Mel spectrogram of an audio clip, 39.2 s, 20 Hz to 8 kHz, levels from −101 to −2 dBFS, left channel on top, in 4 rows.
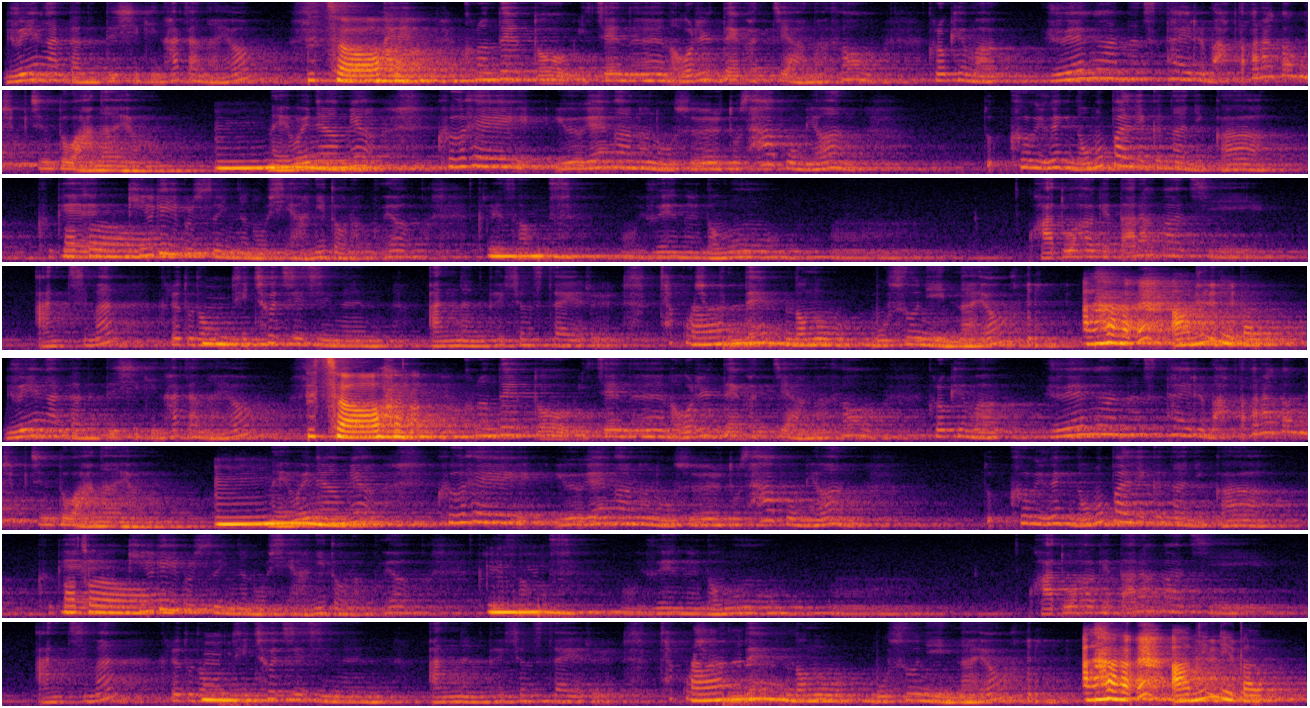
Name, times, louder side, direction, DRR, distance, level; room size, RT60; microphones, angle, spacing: voice 1, 0.0-1.9 2.2-2.3 2.8-3.2 3.5-7.5 7.8-11.0 11.8-16.5 17.2-19.3 19.9-23.6 24.2-25.5 25.8-26.5 27.3-29.2 29.6-30.3 30.6-32.3 32.6-37.2 38.3-38.7, left 1 dB, 15° left, 6 dB, 0.7 m, -36 dB
voice 2, 2.3-3.1 11.4-12.4 20.0-20.9 23.2-23.9 30.9-31.3 34.5-35.3 37.5-38.8, right 4 dB, 50° right, 12 dB, 0.4 m, -24 dB
10.5 x 8.1 x 6.7 m, 2.4 s
head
